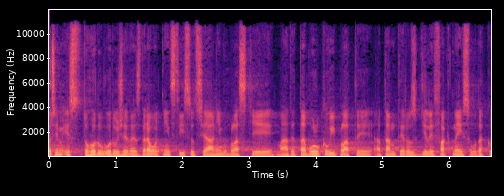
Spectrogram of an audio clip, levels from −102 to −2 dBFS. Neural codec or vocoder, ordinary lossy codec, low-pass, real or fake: none; MP3, 64 kbps; 10.8 kHz; real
